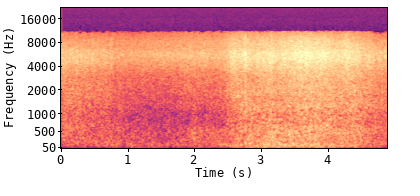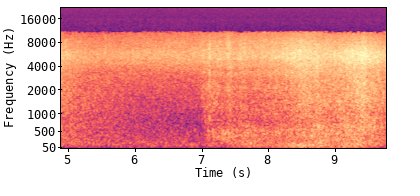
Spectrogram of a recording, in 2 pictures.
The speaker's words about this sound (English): Enjoy digging your toes deeply into the wet sand. And as the waves wash over the unspoiled sand towards you, the vibrant water touches your toes before receding.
